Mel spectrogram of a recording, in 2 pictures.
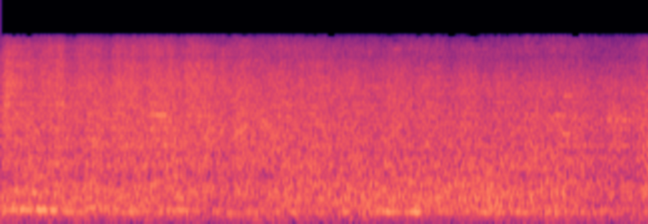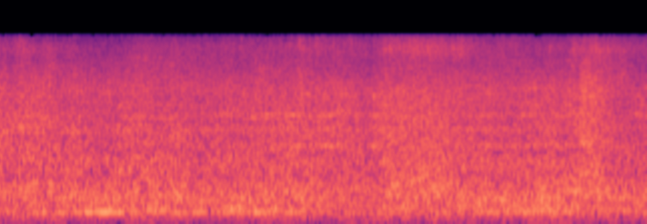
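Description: Freight train cars rolling past, with a steady, loud noise of wheels on rails.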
